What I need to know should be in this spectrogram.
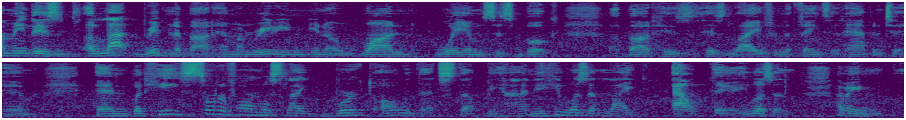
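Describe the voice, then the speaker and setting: A man's medium-pitched voice in an American accent, moderate in pace with lively intonation, amid noticeable background noise and audible room echo. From US Northeast, North Philadelphia. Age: 70s. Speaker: stage actor. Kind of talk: interview. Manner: halting, frequent restarts.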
